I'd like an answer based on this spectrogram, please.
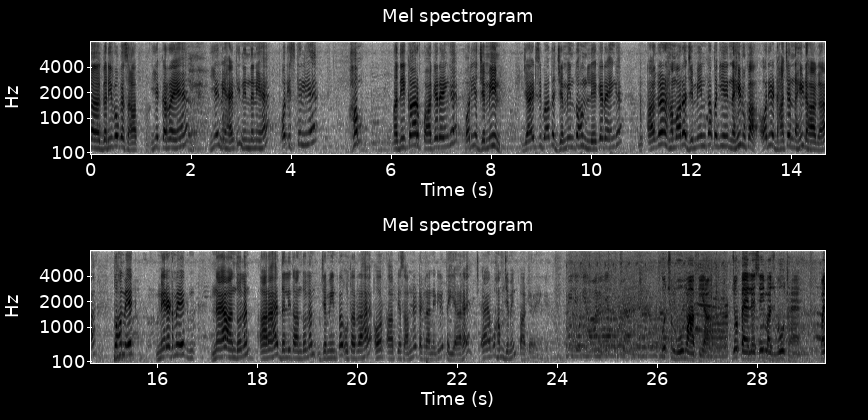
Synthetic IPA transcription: ɡɐɾiːbõkesaːt̪̚ʰjekɐɾːɐɦeɦɛ̃jenɪɦaːjt̪̬inɪ̃nd̪niɦɛ | ɔːɾɪskelie | hɐm | ɐd̪ʱɪkaːɾpaːk̬eɾɐɦẽːŋɡeɔːɾjed͡ʒɐmiːn | d͡ʒaːɪɾsibaːt̪ɦɛd͡ʒɐmiːnt̪̬oɦɐmleːkeɾɐɦẽːŋɡe | ɐɡəɾɦɐmaːɾad͡ʒɐmiːnkat̪ɐkinɐɦĩɖʊkʰaɔːɾjeɖʱãːt͡ʃanɐɦĩɖʱaːaɡɐja | t̪oɦɐmeːk | meːɾɪʈmẽeːk | nɐjaãːnd̪oːlənaːɾaɦɛd̪ɐlɪt̪ãːnd̪oːlənd͡ʒɐmiːnpɐɾʊt̪əɾːɐɦaɦɛʔɔːɾaːp̚kesaːmneʈɐkɾaːnekeliet̪ɐjːaːɾɦɛt͡ʃaːɦeʋoɦɐmd͡ʒɐmiːnpaːkeɾɐ̰ɦḛ̃ːŋɡḛː | ɦeeʊt͡ʃ | kʊt͡ʃʰmuːmaːfija̰ːd͡ʒoːpɛɦleseɦimɐzbuːt̪ɦɛ̰̃ːpɐ

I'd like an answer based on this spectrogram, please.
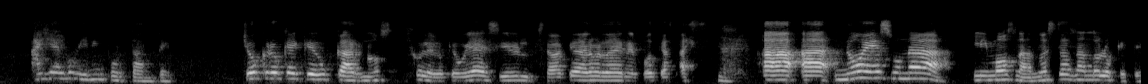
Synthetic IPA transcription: ajalɣo̞β̞je̞nimpo̞ɾt̪ant̪e̞ | ʝo̞kɾeo̞keajkeukaɾno̞s | i̥xo̞le̞lo̞ke̞βo̞jaðe̞siɾse̞βake̞ðaɾβe̞ɾð̞aðene̞lpo̞ðkast̪ajsi̥ | aano̞e̞suna | limo̞znano̞e̞st̪azðand̪o̞lo̞ke̞t̪e

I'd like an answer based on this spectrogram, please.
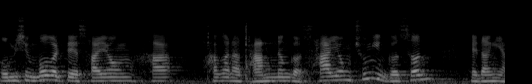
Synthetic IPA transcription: ɯmɕʰikmʌɡɯɭt͈e̞sʰajoŋ | haɡʌnatamnɯnɡʌt̚sʰajoŋt͡ɕuŋinɡʌsʰɯn | he̞daŋi

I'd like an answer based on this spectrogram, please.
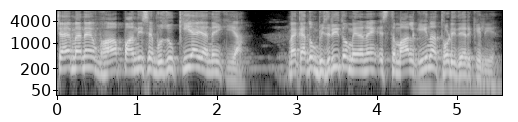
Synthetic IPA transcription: t͡ʃaːɦemɛ̃ːneʋɐɦãpaːniseʋʊzukijajanɐɦĩkija̰ː | mɛ̃ːkɛɦt̪aɦũbʱɪd͡ʒɾit̪omeːɾanẽʔɪst̪eːmaːlkinat̪ʰoːɽid̪eːɾkḛlḭḛː

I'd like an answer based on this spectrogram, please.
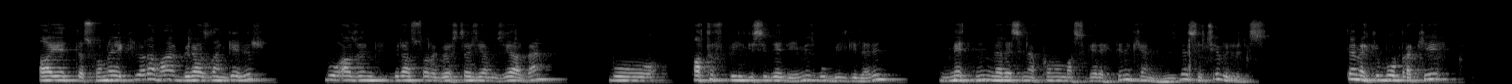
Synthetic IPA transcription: aːjɛt̪ːɛso̞nɾaɛcʰlʲijo̞ɾamabiɾazd̪anɟe̞lʲiɾ | buazø̞nd͡ʒbiɾazso̞nɾaɟø̞st̪ʰɛɾd͡ʒɛːmizjæɾbæn | bu | at̪ʰɯfbilʲɟis̬id̪e̞d̪iːmizbubilʲɟilʲeɾin | mɛt̪ninːeɾesinɛkʰo̞nulˠmasɯɟeɾɛc̚t̪ʰiːnicʰɛnd̪imizd̪ɛsɛt͡ʃʰe̞bilʲiɾiz̥ | d̪̥e̞mɛcːibuɾd̪acʰi

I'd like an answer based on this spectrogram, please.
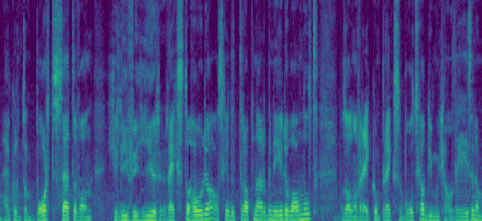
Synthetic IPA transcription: əkɵntənbɔrtsɛtəvɑnɣəlivəɦiːrrɛxstəɦɔwdənɑlˠsxədətrɑpnaːrbəneːdəʋɑndəlˠtʋɑsɑlˠənvrɛjkɔmplɛksəboːtsxɑp̚dimutxəɑlˠːeːzənɛn

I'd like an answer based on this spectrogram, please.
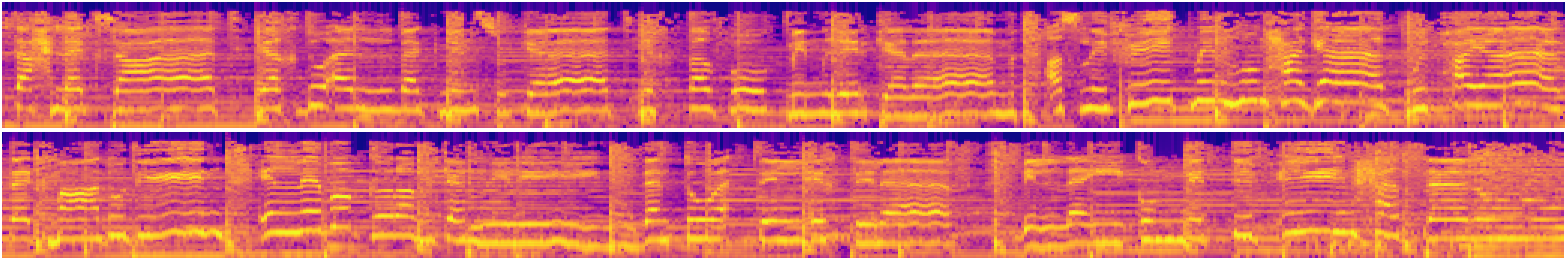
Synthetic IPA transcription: t̪aħlaksaʕaːt̪jaxd̪uʔalbakmɪnsʊkːaːt̪jɪxt̪ɑfuːkmɪnɣeːɾkalaːmʔɑsˤlifiːkmɪnɦʊmħaɡaːt̪wɪfiħajaːt̪akmaʕd̪uːd̪iːnʔɪlːibʊkɾˤɑmkamːɪliːnd̪ant̪ʊwaʔt̪ɪlʔɪxt̪ɪlaːf | bɪlːajkʊmbɪt̪ːɪfʔiːnħat̪ːalʊː

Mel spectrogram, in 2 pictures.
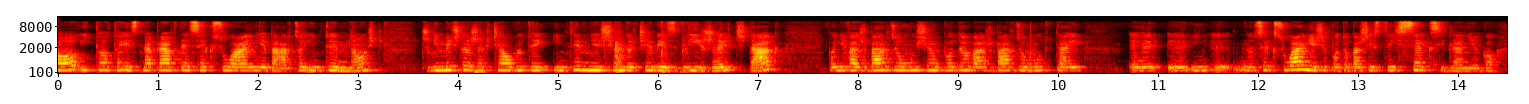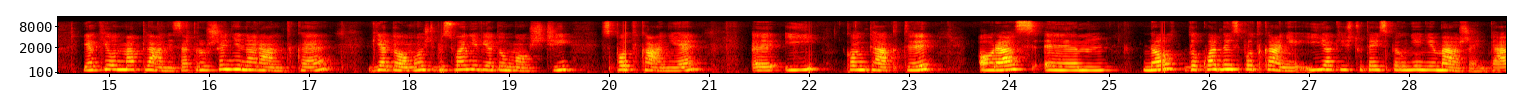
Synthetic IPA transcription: ɔʔit̪ɔt̪ɔjɛst̪napɾavd̪ɛsɛksualɲɛbaɾd̪zɔʔint̪ɘmnɔɕt͡ɕ | t͡ʂɘlʲimɘɕlɛʐɛxt͡ɕawbɘt̪ɛjint̪ɘmɲɛɕɛd̪ɔt͡ɕebʲjɛzblʲiʐɘt͡ɕt̪ak | pɔɲɛvaʐbaɾd̪zɔmuɕ̬ɛpɔd̪ɔbaʂbaɾd̪zɔmut̪u̥t̪aj | nɔsɛksualɲɛɕɛpɔd̪ɔbaʂjɛst̪ːɛɕsɛksʲjid̪laɲɛɡɔjakʲɛɔnmaplanɘzapɾɔʂɛɲɛnaɾant̪kɛ | vʲjad̪ɔmɔʑd͡ʑvɘswaɲɛvʲjad̪ɔmɔɕt͡ɕi | spɔt̪kaɲɛ | i | kɔnt̪akt̪ɘ | ɔɾas | nɔd̪ɔkwad̪nɛspɔt̪kaɲɛʔijakʲeɕt̪ut̪ajspɛwɲeɲɛmaʐɛ̰ɲt̪ak

